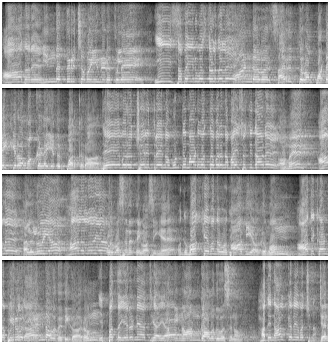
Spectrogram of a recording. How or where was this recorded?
large echoing room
